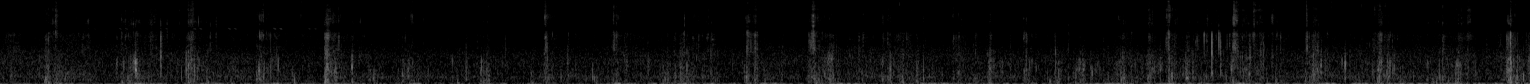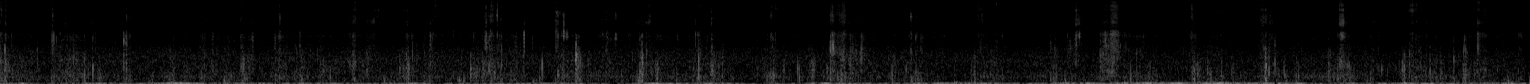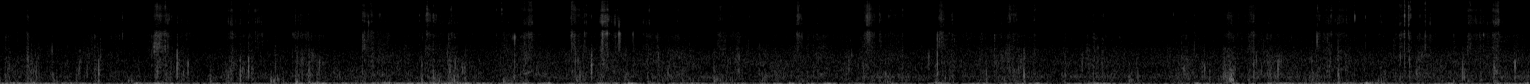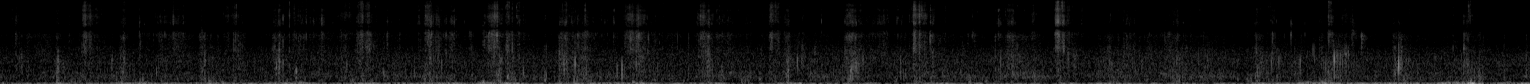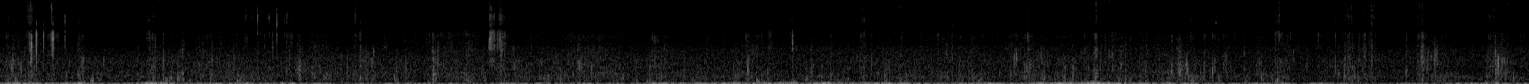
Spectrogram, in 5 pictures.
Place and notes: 大竹溪, 達仁鄉台東縣 - Follow the Aboriginal Hunters
Stream sound, Follow the Aboriginal Hunters walking along the old trail, Footsteps, goat
Taitung County, Taiwan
